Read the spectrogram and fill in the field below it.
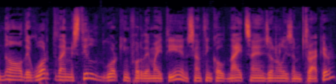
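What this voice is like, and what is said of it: Non-native accented English. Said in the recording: “I can speak English in my accent and with my mistakes”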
